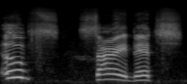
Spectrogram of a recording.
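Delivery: high, loud gleeful insincerity; mock apology. Husband kicks his wife's plants apart, gleefully mock-sorry. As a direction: chirp a fake sorry while wrecking things.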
